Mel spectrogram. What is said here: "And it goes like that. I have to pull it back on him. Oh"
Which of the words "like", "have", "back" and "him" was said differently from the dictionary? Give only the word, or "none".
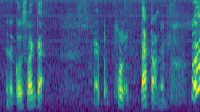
have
